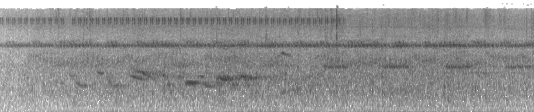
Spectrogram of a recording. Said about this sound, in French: Ou la nuit dans la Dentry Forest en Australie.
